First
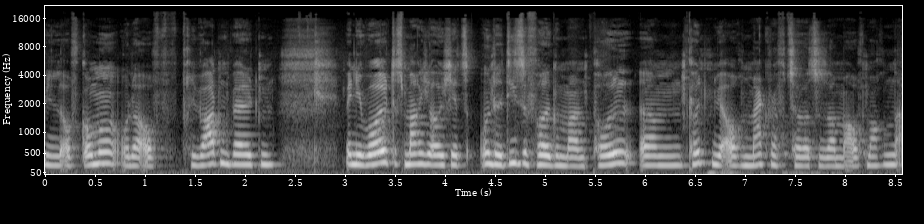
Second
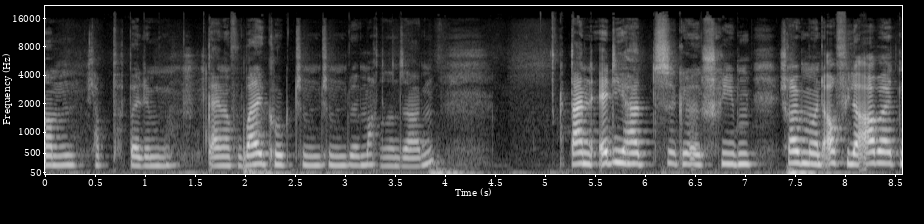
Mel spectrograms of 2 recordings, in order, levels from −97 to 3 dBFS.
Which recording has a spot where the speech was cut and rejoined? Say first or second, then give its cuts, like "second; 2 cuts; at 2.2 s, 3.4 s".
second; 3 cuts; at 1.5 s, 2.8 s, 3.3 s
